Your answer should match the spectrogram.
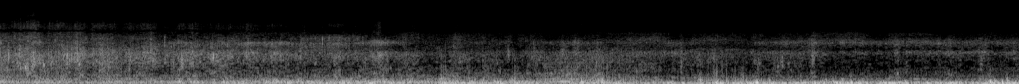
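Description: Wind buffeting the microphone over water rushing and splashing along the bow of a sailboat under sail. The water hiss is strongest in the first few seconds and fades, leaving mostly a low wind rumble toward the end.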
